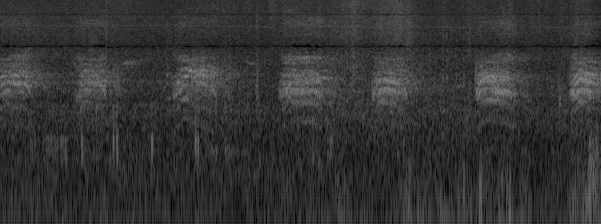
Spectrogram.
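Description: A bird calling a series of seven short calls, evenly spaced about one a second and alike in pitch. These are the repeated calls of the 'unusual bird song' being filmed.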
